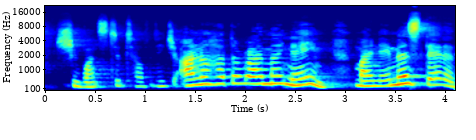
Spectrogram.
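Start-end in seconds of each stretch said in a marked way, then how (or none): 1.3-4.1 put-on eager child. Child eager to tell teacher.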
